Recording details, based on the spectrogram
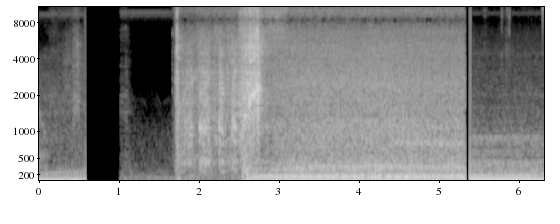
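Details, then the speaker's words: SR20-swapped Nissan S13: sharp screech during cranking that stops as soon as the engine catches into a steady idle; squeal persists even after fitting a new starter, owner suspects starter or possibly flywheel; starter squeal on cranking. "i replaced the starter it still squeals i'll uh i'll start it up right now so you can hear it but it's only right at start up and then it goes away immediately so it leads me to think it's just the starter"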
